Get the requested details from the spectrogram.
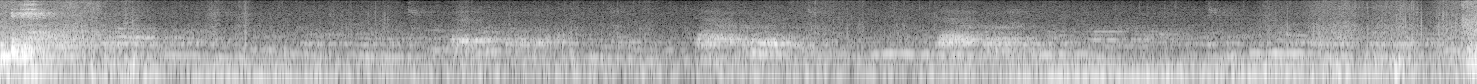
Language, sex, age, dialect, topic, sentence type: Kannada, female, 60-100, Dharwad Kannada, banking, statement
